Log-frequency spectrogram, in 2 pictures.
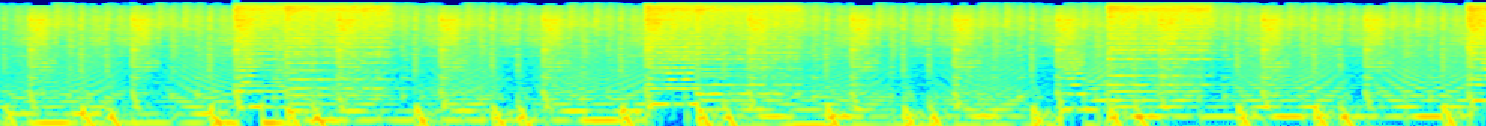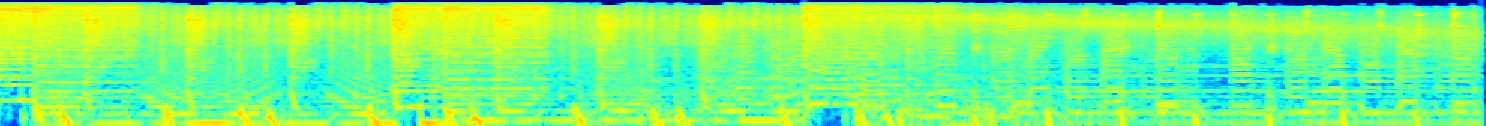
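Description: A loud, dense music track plays continuously with a driving, steady beat and repeating sections every few seconds; no one speaks over it.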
